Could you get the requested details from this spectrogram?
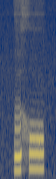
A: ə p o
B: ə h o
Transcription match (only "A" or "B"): B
